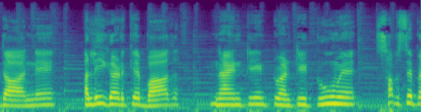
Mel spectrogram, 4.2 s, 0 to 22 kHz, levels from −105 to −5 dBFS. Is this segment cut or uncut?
uncut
